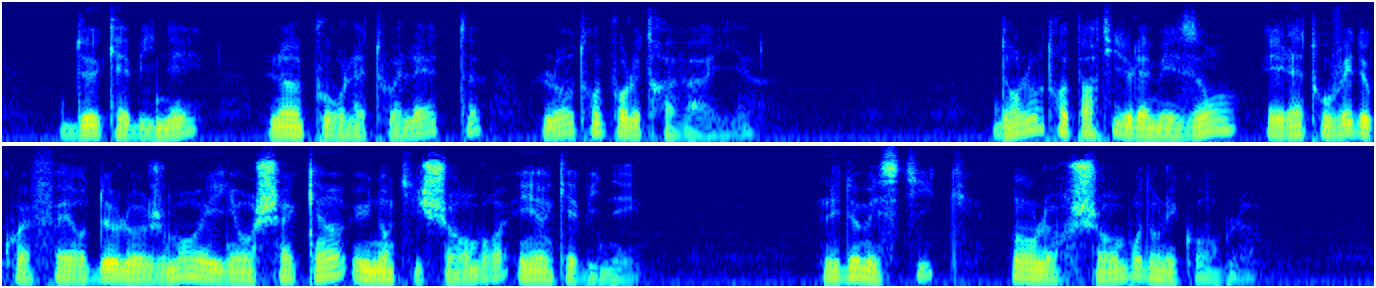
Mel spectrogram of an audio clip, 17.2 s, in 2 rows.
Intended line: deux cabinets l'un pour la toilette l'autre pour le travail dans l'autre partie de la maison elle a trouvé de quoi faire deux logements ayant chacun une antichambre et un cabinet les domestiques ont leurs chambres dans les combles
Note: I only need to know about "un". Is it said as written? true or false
true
